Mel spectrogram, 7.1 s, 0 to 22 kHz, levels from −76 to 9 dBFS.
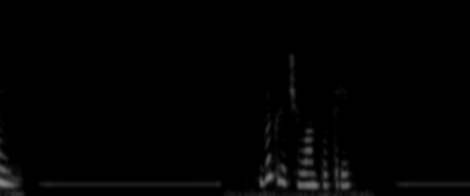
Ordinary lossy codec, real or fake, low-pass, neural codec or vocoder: none; fake; 7.2 kHz; codec, 16 kHz, about 1 kbps, DyCAST, with the encoder's durations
